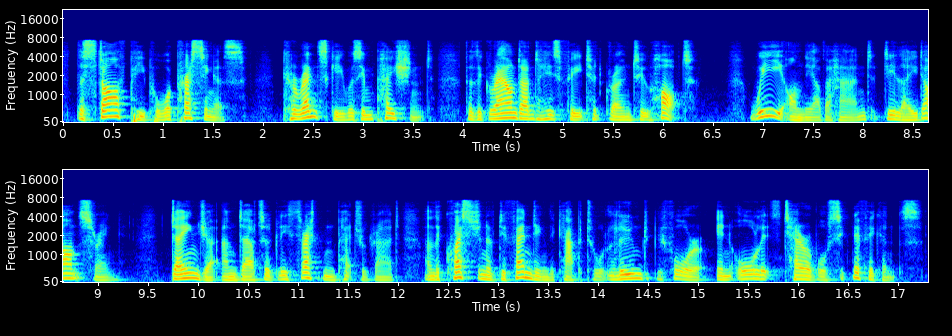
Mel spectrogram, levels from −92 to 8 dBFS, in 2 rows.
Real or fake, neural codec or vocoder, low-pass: fake; autoencoder, 48 kHz, 128 numbers a frame, DAC-VAE, trained on Japanese speech; 7.2 kHz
